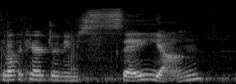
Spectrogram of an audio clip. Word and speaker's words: Sae Young: about the character named se-young I know that you pronounce it se-young because I she is Korean and this character is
